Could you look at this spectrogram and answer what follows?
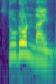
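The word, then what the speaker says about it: pseudonym: सूडो मतलब क्या false P एस ई डी यू वहां पे पी क्या होता है साइलेंट होता है सूडो बोलते हैं सूडो नाइम नाइम से क्या हो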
